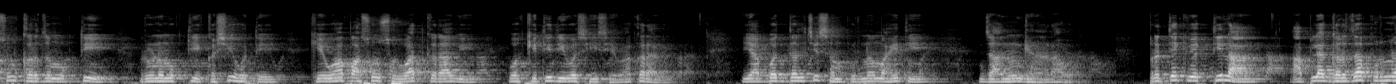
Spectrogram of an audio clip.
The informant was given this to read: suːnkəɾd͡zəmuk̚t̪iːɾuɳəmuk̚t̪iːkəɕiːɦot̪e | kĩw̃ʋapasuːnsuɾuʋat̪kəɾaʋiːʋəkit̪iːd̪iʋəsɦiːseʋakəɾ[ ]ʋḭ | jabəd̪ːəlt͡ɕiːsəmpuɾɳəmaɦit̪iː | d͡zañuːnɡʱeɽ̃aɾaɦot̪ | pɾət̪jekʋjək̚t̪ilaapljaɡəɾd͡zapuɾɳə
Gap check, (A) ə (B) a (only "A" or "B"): B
